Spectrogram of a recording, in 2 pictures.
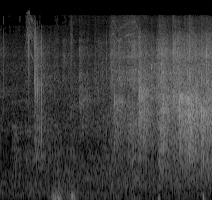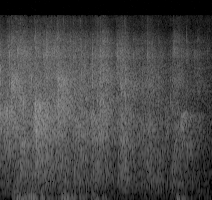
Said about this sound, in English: That clap offering is for God, not for me, because I didn't do anything. I just went along.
